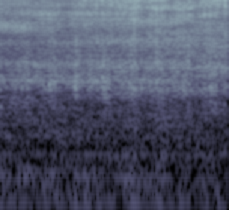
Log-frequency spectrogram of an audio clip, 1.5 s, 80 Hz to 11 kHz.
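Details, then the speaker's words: Bachmann LBSC Thomas model locomotive, new motor replacing the old 5-pole, after running-in, running forwards: harsh even hissing roar, far noisier than in reverse; loud mechanism noise. "but i will say the old 5-pole motor is gone also this is running incredibly noisily"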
